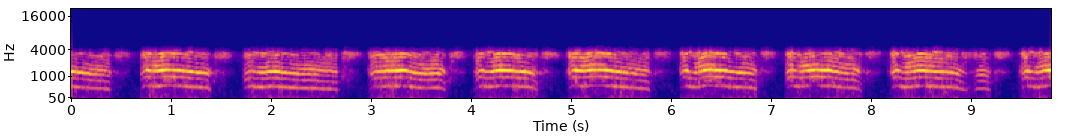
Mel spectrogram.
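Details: Newborn born a few days earlier, crying: rhythmic cries about one a second with brief breaths between; a normal infant cry.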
